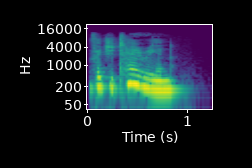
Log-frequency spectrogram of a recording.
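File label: "vegetarian", British English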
